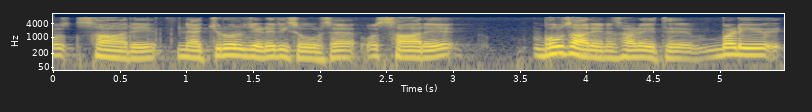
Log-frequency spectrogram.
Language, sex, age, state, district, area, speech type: Dogri, male, 18-30, Jammu and Kashmir, Samba, rural, spontaneous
